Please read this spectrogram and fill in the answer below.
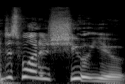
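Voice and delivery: very high, tearful, sobbing crying voice. Acting out a cartoon hunter pleading with a moose: crying Elmer Fudd.

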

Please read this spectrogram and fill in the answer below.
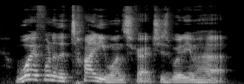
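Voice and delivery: normal talking voice

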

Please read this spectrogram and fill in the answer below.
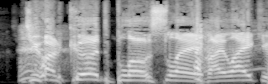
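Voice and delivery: sliding into a put-on Russian accent. Joking about a fan slave, in a Gru from Despicable Me voice. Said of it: "you sound like Gru from Despicable Me".

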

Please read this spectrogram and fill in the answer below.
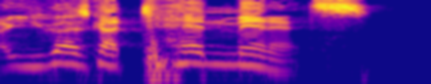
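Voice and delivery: put-on angry, pissed-off voice. Retelling own reply to visitors asking to record lines: retelling own angry reply. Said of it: "I was super pissed".

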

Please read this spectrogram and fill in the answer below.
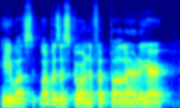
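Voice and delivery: put-on Northern Irish accent. Retelling approaching strangers on the street, speaking in a Northern Irish accent. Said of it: "my Northern Irish accent".

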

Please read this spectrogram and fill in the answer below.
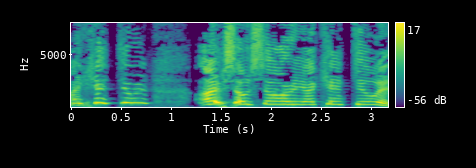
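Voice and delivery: very high, loud, drawn-out acted sobbing wail. Describing a woman breaking down, the speaker acts out her plea: imitating a crying yell. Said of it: "Yelling for her mom to come and save her".

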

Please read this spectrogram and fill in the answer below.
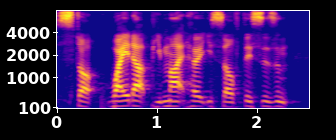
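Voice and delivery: shrill, very loud screaming. Narrator reads a man calling after a woman jogging away: screaming. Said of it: "Corey screamed".

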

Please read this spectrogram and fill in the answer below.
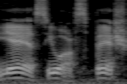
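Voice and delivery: slow, low-pitched put-on Russian accent. Acting out an old man approaching a little boy, in a russian accent. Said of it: "I love that Russian accent that you use".

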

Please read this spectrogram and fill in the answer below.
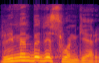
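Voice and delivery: put-on heavy Italian accent. Recalling relatives turning to the young speaker, in a heavy Italian accent. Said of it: "in a heavy italian accent saying".

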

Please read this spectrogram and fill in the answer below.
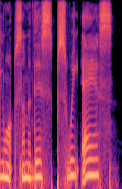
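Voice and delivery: hushed whisper. Acting out a seduction, whispering a line into the other's ear: whispering. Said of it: "Can they hear it on the T V if I'm whispering?".

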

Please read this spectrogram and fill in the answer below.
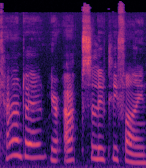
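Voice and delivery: high, soft, gentle soothing voice.

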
